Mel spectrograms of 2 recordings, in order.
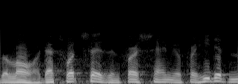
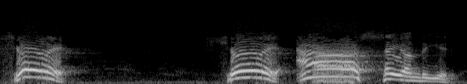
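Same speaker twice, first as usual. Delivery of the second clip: high, loud preacher's proclamation; emphatic preaching; 14 semitones higher, 4 dB louder than usual. Shown as a demonstration. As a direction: ring it out with full force to the congregation. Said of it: "you can't miss this one".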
